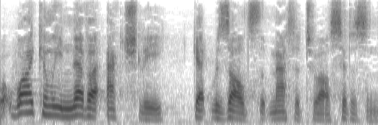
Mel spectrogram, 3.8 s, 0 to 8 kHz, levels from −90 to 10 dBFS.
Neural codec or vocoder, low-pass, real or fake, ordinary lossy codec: none; none; real; none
